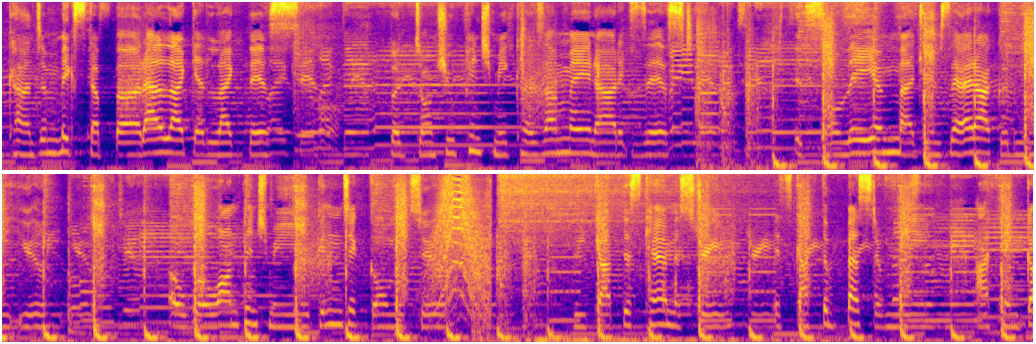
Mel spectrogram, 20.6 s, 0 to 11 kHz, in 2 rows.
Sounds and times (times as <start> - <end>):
Pop music: 0.0 - 20.6.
